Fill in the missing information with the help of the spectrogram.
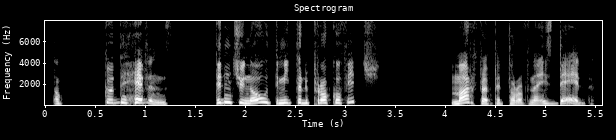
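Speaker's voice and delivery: high, anxious mother's voice; an older woman fretting before meeting her son; high, worried mother voice; fretful mother. A narrator's reading. Pulcheria exclaims.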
